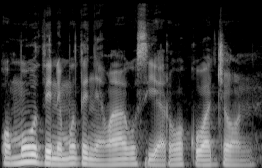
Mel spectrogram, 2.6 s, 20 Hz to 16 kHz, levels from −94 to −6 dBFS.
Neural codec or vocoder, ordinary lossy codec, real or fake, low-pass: none; none; real; 14.4 kHz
